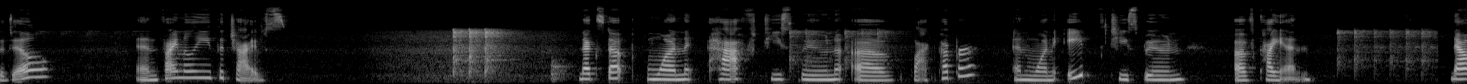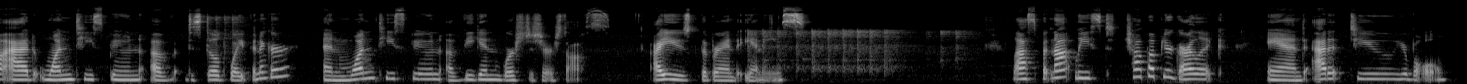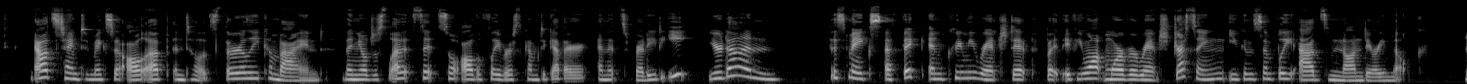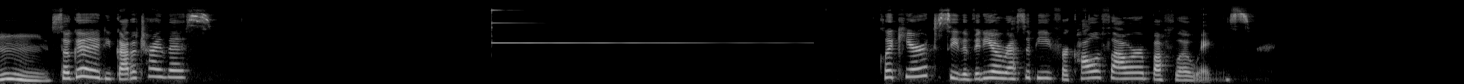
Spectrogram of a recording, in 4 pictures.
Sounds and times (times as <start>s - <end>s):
Ding: 48.9s - 52.2s.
